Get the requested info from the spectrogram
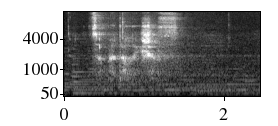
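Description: Soft, freshly baked bread torn apart by hand: a short rough tearing noise, about a second long and peaking twice, over background guitar music.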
